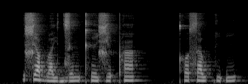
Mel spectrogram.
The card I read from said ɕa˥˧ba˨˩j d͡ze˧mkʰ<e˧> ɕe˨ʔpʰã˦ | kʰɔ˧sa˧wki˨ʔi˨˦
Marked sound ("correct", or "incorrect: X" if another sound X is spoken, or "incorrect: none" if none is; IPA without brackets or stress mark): correct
